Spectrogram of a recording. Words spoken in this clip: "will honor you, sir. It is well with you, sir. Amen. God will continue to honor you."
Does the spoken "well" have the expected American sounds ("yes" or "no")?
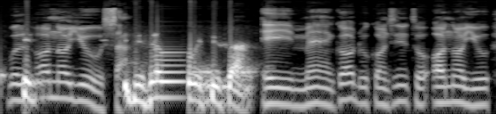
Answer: no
